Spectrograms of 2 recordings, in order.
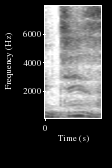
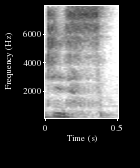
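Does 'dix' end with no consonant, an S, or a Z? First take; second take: Z; S. First: The word ends with a Z sound. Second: The word ends with an S sound. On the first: "prononcer le X comme un Z" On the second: "on va prononcer le X comme un S"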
